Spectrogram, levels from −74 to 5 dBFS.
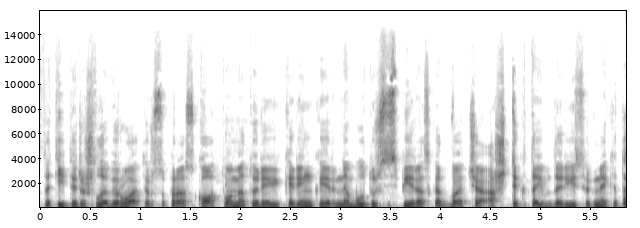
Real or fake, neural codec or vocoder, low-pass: fake; vocoder, 48 kHz, 128 mel bands, Vocos; 14.4 kHz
